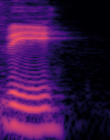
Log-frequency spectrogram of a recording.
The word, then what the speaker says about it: Viy: It's pronounced V, but it's spelled V-I-Y.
